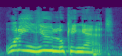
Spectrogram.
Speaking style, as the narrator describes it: screamed

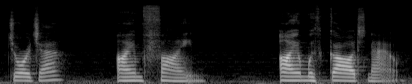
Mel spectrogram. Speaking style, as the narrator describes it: Yaya spoke to her calmly, saying

